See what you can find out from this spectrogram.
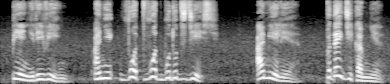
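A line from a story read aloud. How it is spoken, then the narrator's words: Stern. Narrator (Russian): сказала она строго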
